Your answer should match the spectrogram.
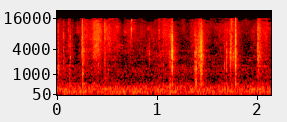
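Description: Tarot cards being handled: a few light, separate clicks and snaps of card stock, about five in two seconds.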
